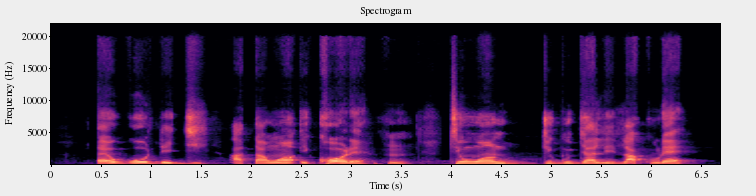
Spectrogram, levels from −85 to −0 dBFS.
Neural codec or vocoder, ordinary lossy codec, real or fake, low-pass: autoencoder, 48 kHz, 128 numbers a frame, DAC-VAE, trained on Japanese speech; none; fake; none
